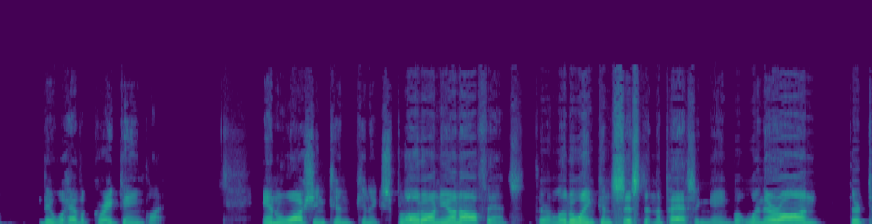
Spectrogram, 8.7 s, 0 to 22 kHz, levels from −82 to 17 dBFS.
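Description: From 4.07 s to the end, the speech gains a gritty, inharmonic fizz riding on louder and brighter sounds, sitting roughly 25 dB below it. This is crude rate conversion: samples were simply dropped without filtering, which fits a 48 kHz to 44.1 kHz change.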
